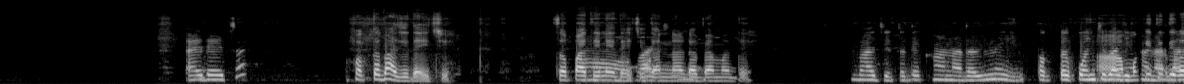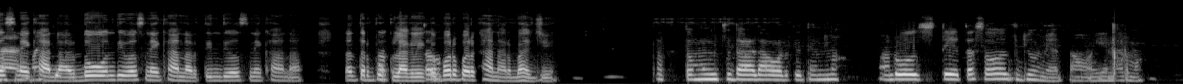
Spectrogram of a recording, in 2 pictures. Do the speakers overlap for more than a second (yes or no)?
yes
